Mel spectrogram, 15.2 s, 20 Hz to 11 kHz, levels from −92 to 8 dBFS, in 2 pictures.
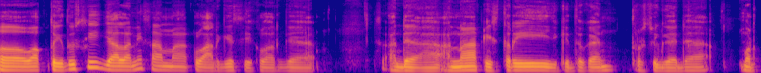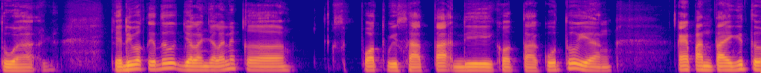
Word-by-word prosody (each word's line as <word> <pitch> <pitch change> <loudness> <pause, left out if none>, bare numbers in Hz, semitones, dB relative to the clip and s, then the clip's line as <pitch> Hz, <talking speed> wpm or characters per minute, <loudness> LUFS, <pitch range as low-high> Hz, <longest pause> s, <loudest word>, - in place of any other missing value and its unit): Eee, 120 -2 +5
waktu 120 - -1
itu 155 - +2
sih 210 - +2
jalannya 125 +4 +2
sama 120 -3 -3
keluarga 105 -1 -3
sih, 100 -3 -8
keluarga, 105 -1 -8 0.8
s - - -22
ada 110 -1 +3 0.4
anak, 120 +3 +4
istri 120 +3 +2 0.3
ji - - -16
gitu 105 -2 -5
kan, 105 0 -1 0.3
terus 100 - -10
juga 100 +1 -2
ada 110 +1 -7 0.5
mertua 105 -1 0 0.2
gi 125 - -23 0.6
jadi 120 +3 +6
waktu 155 -2 0
itu 175 +5 +1 0.2
jalan-jalannya 125 +5 +2
ke 125 -1 0 0.8
spot 120 0 -2
wisata 110 +1 +1 0.2
di 115 0 +4 0.2
kotaku 110 0 -2
tuh 180 -1 +4
yang 110 -2 -3 0.7
kayak 135 +1 +3
pantai 125 -1 +4
gitu. 145 -2 +2
115 Hz, 140 wpm, -22 LUFS, 110-125 Hz, 0.8 s, jadi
